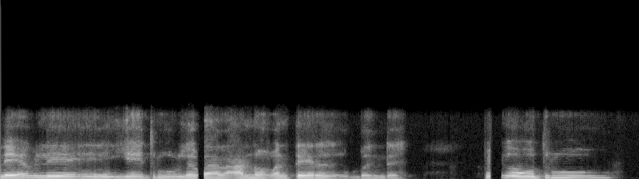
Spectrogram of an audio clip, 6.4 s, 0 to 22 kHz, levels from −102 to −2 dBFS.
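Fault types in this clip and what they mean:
Opus voice compression: The speech is coded throughout with Opus in its SILK linear-prediction mode at 12 kbps in wideband, in 20 ms frames. The coarse excitation coding makes the damage plainly audible as a muffled, hoarse, slightly robotic quality across the whole clip.
Digital wireless dropout: The receiver mutes twice when the link loses too much data, leaving clean holes of near silence with no noise burst: about 77 ms ending just before "pa a la nɔŋ", and about 129 ms ending before "ko po".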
